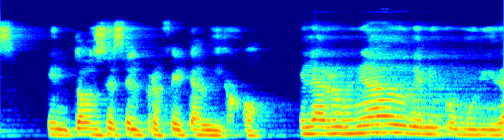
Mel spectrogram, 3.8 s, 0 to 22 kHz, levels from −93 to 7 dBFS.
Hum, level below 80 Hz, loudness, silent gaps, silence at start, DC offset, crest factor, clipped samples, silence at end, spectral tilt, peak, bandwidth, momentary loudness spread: none; -74 dBFS; -19 LUFS; none; 0 s; under 0.1%; 16 dB; under 0.1%; 0 s; -6 dB/octave; -4 dBFS; 12 kHz; 10 LU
